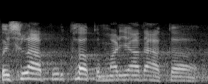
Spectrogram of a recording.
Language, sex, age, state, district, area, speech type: Maithili, female, 60+, Bihar, Supaul, rural, spontaneous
